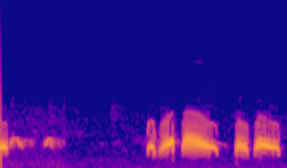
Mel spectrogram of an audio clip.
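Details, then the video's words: Decoy-style 'gù thúc' cooing of a spotted dove, meant to provoke wild doves: soft short notes, a silent gap, then a loud phrase of paired notes, a long sliding coo and two more clipped notes. "Tiếng chim cu gáy gù thúc bài bản, tiếng chim cu gáy kích bổi và tập mồi"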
